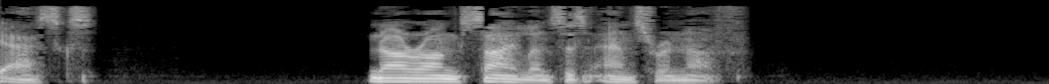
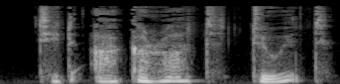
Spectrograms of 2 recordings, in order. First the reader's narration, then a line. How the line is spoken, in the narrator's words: She whispers fearfully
